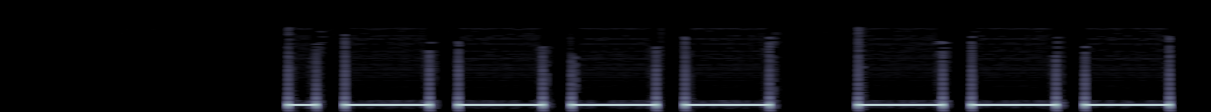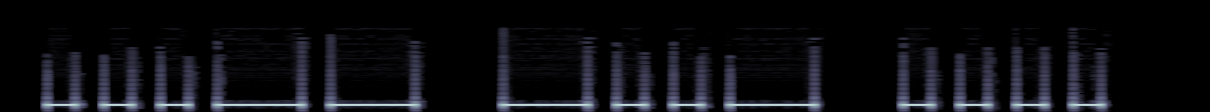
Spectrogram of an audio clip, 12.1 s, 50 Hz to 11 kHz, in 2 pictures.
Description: Morse code, heard as a keyed tone, about 8 wpm, 800 Hz. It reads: 1O3XH
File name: LEZIONI / 7 GF9Z / 7 GF9Z 8wpm 3213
